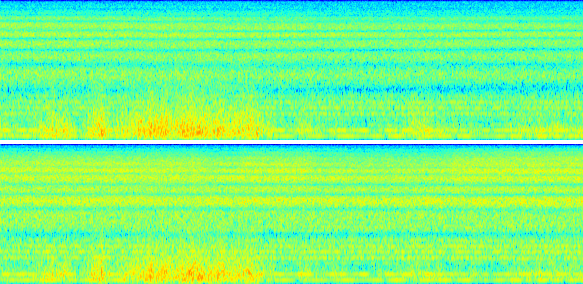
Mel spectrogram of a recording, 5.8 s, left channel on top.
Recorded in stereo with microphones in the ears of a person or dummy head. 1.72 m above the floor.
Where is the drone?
25° right (ahead or behind); by 5.8 s 40° right (ahead or behind).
